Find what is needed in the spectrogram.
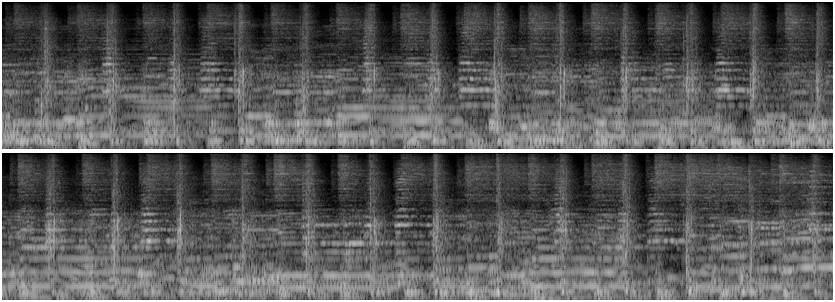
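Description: Swing jazz band playing an up-tempo instrumental passage, with a steady beat and horn lines.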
